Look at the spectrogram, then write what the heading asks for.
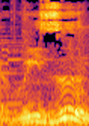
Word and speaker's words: resume: 下のもので、これ、resume という発音になります。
